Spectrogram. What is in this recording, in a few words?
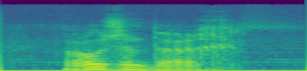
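"Rozenburg", Dutch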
